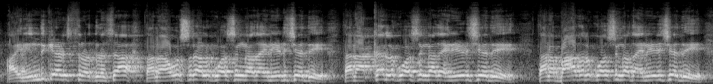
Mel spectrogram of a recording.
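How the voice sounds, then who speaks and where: A man preaching a sermon as pastor, firing repeated rhetorical questions at his listeners and slowing down, low and soft, on key words. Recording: echoey room.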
